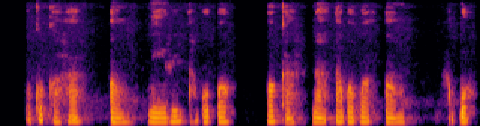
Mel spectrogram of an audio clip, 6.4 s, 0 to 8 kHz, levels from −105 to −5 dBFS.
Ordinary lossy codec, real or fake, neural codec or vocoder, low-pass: none; real; none; none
